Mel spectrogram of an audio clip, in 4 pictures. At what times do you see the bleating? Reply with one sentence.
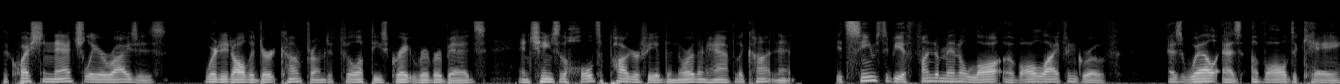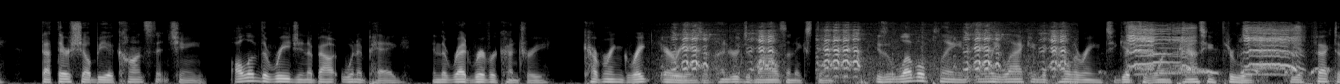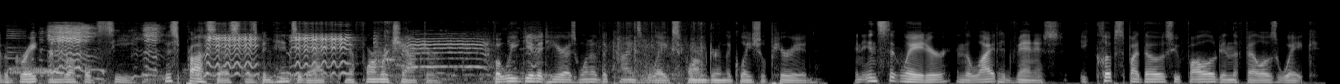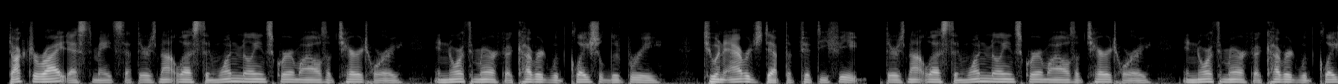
You can hear the bleating from 19.9 to 32.2 s.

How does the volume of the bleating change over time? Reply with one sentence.
The loudness of the bleating stays about the same.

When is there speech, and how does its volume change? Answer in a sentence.
You can hear the speech from 0.0 to 53.5 s, at a steady volume.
